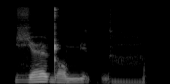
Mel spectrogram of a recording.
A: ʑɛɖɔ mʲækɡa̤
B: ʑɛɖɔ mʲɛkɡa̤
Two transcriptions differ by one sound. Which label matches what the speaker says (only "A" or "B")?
B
